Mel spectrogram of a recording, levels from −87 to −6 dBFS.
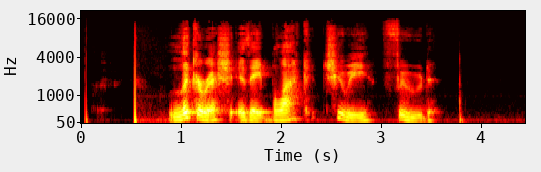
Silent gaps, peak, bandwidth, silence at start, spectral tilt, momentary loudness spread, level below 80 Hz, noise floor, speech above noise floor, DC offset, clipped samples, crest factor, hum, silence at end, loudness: none; 0 dBFS; 15.5 kHz; 0.05 s; -5 dB/octave; 18 LU; -58 dBFS; -67 dBFS; 45 dB; under 0.1%; under 0.1%; 24 dB; none; 0.65 s; -23 LUFS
